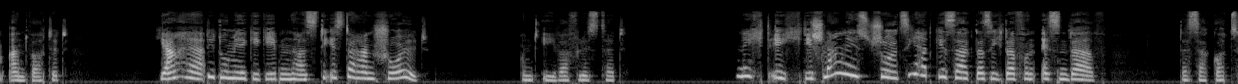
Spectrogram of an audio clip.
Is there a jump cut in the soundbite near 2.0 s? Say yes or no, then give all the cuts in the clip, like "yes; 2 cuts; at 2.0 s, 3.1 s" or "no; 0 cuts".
yes; 1 cut; at 2.0 s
